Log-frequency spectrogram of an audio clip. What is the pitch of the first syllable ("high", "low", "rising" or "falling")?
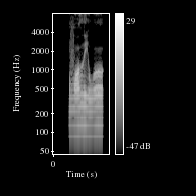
rising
